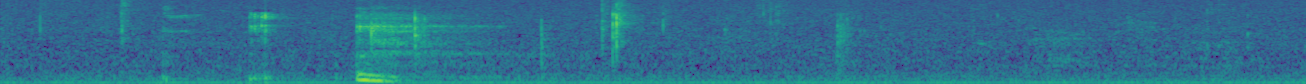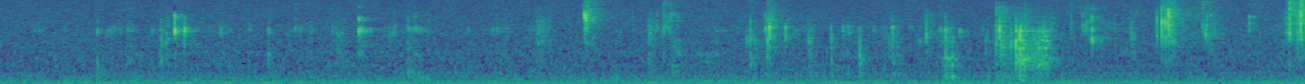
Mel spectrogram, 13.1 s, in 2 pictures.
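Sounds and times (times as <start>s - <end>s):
faint low hum: 0.0s - 13.0s
person chewing: 6.7s - 13.0s.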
